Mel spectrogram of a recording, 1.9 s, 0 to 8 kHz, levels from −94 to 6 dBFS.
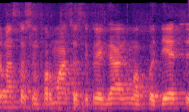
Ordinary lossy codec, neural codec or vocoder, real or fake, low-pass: MP3, 48 kbps; none; real; 7.2 kHz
